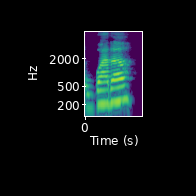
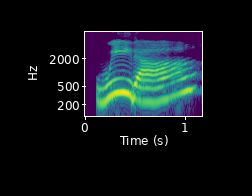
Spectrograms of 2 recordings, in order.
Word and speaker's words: WIDA: Is it WEDA? WIDA. Yeah, I always say WIDA.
